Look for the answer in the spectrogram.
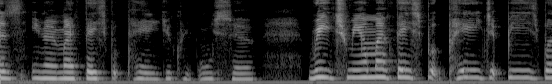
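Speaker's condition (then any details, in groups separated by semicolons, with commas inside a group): Cerebral palsy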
